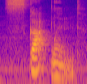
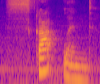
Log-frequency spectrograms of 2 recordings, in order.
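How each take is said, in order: The two takes are said the same way.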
